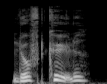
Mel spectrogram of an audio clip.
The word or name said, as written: luftkølet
